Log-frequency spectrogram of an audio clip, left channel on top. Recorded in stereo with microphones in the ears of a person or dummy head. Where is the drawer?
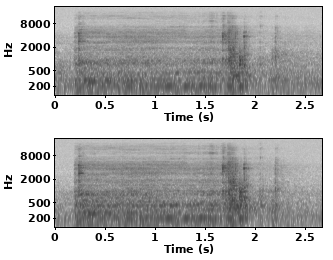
Centre (ahead or behind), 1.1 m.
